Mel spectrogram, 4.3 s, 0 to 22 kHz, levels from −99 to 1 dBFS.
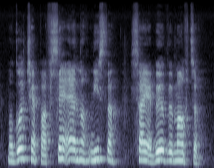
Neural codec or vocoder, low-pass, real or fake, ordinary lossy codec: vocoder, 44.1 kHz, 128 mel bands, Pupu-Vocoder; 19.8 kHz; fake; none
